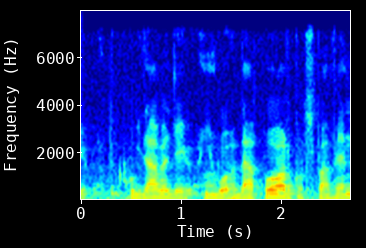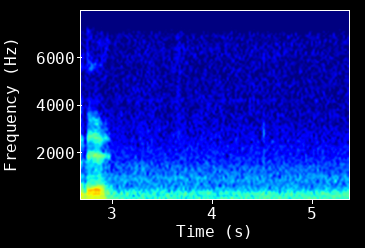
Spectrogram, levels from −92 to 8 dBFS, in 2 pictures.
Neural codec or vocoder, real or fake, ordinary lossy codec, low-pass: none; real; none; 7.2 kHz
